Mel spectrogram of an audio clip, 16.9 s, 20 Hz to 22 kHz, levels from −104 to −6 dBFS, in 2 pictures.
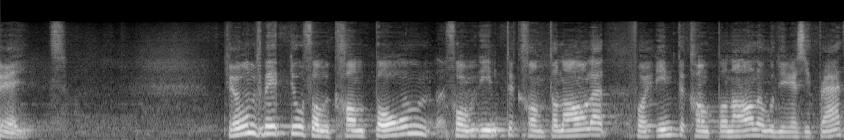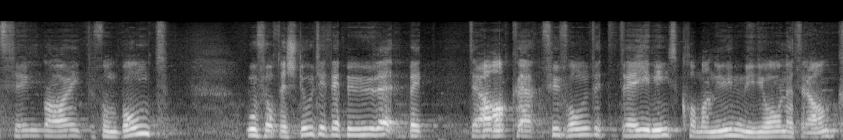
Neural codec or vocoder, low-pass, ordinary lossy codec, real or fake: codec, 24 kHz, 0.9 kbps, WavTokenizer, medium music audio release; none; none; fake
